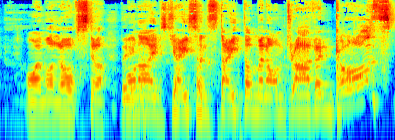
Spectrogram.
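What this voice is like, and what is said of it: Gravelly British accent impression. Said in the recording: “gravelly British accent ... Oh, you want to hear how to do it? ... That's accurate.”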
